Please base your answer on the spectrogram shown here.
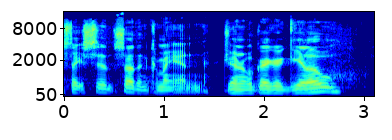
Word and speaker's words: Guillot: Southern command General Gregory gillo how do you pronounce that chairman it's guo guo thank you all right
